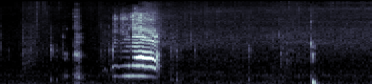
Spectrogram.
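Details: At a building site in the Philippines, one of two goats that follow a woman like dogs gives a single short, wavering, nasal bleat rich in overtones, heard as crying.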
